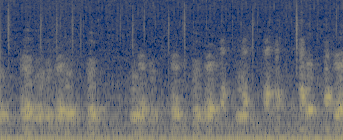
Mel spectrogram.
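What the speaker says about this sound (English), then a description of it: "We have one chicken here and" Minecraft chickens clucking in a modded game, a steady run of soft, quiet clucks repeating through the scene with no talk.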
